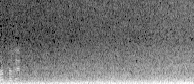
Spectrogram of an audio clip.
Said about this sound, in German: Ich laufe zum Steg und steige in das Wasserflugzeug. Alle Fluggäste bekommen Ohrschützer.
